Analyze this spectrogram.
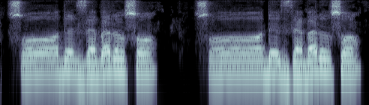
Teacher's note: এর উচ্চারণ থাকবে সদ, কিন্তু জবর এসে গেছে, আকার দিয়ে পড়া হচ্ছে, পুরো পুর করে পড়া হচ্ছে মোটা করে।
